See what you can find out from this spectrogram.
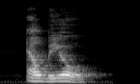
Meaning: initialism of lager beroepsonderwijs (“lower vocational education/training”)
- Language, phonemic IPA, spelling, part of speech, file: Dutch, /ˌɛlbeˈjo/, lbo, noun, Nl-lbo.ogg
